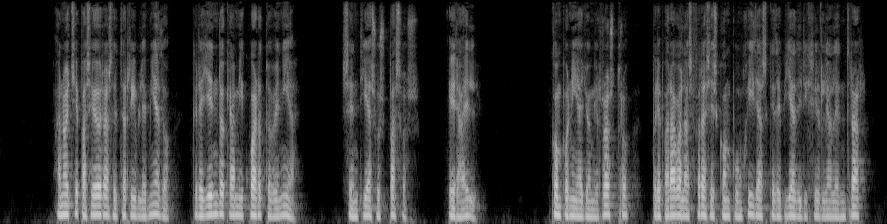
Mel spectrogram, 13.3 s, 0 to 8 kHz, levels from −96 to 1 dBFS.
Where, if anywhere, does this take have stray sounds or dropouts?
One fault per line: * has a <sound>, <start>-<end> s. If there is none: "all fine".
all fine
